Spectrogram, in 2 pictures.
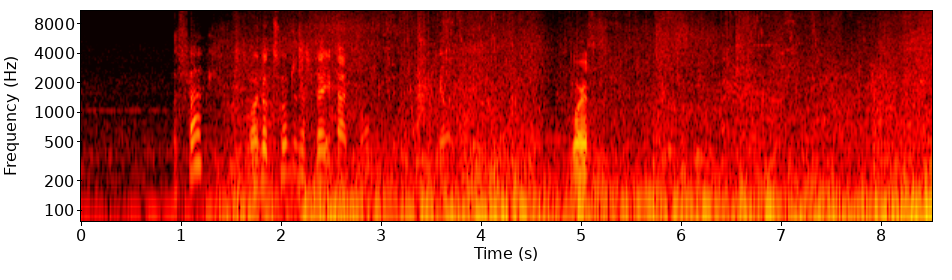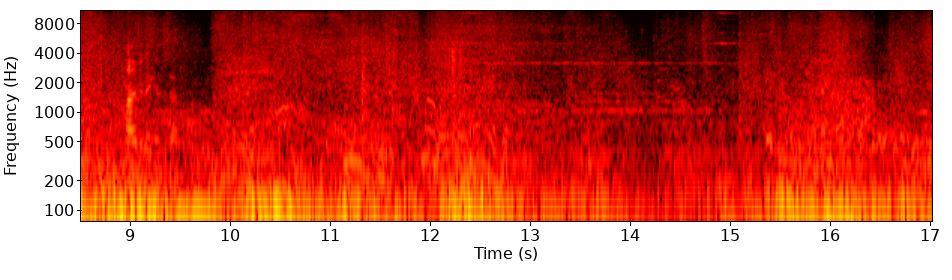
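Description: Game spell effects crackle and whoosh during a fight.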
